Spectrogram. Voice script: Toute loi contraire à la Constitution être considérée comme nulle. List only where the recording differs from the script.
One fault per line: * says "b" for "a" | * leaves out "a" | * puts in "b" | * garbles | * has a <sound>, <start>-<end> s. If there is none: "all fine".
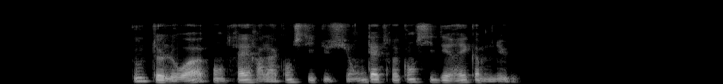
all fine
